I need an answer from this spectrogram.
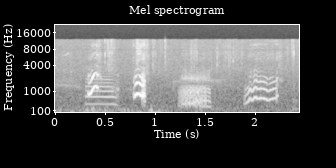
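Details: Four-week-old Miniature Pinscher and Jack Russell Terrier mix puppies on their first day outdoors at their new home, in January; short, high, harmonic yips, then a brief rough, noisy growl, then a wavering, whiny yelp.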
